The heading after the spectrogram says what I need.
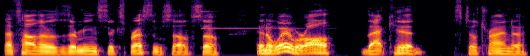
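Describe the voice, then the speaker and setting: A man's voice: on the low side, normal speed. An American man hosting a podcast, chatting in a casual, rambling, informal way. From Indiana, United States. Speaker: podcast host. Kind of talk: casual chat.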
